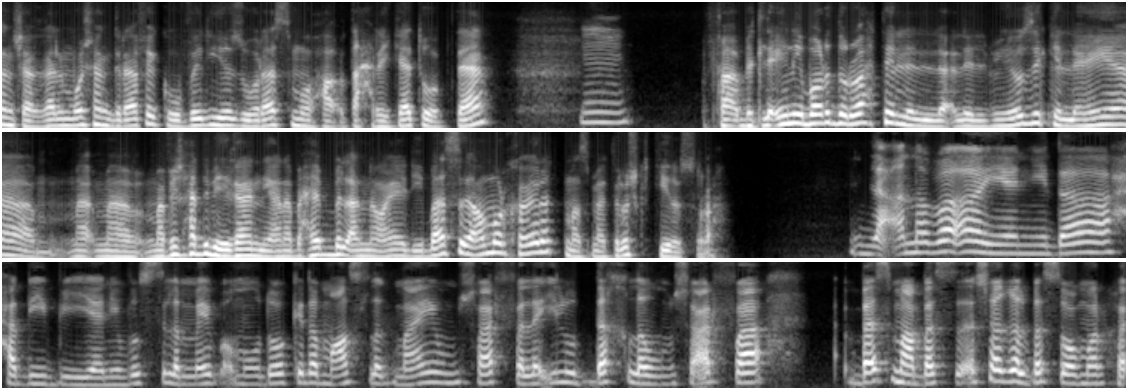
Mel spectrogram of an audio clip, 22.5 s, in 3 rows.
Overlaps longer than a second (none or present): none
